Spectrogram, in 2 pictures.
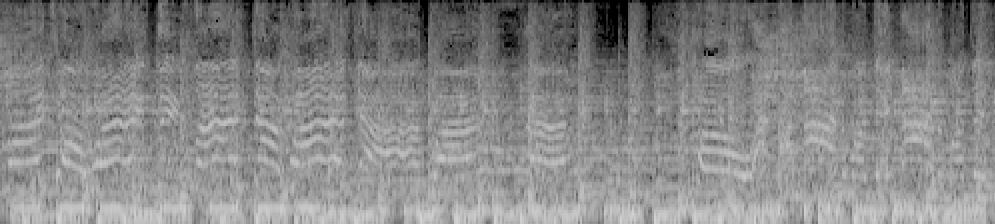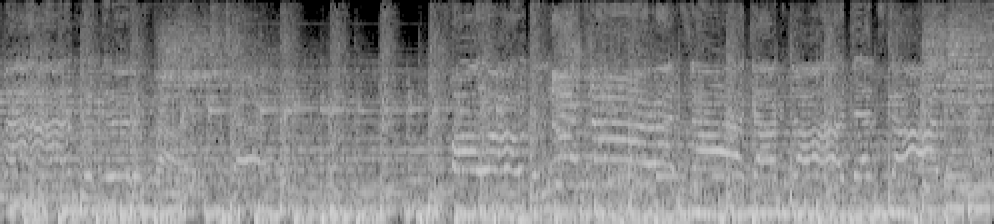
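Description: A loud, dense smoky dive-bar rock song, a vaudevillian dance tune, with driving drums and guitars under a powerful lead vocal that swings between harsh screams and smoother, velvety jazz-style singing, playing continuously throughout.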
